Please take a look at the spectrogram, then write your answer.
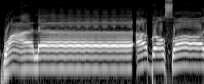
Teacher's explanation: la-nya panjangnya sampai, ya boleh sampai 6 huruf ya, lebih panjang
